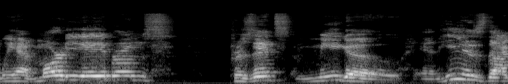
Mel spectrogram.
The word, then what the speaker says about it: Mego: to overwhelming overwhelming demand Migo pronounced Migo Corporation was started by his father David Abrams in 1954 and named by his younger brother Howard who would say migo to so that's pretty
